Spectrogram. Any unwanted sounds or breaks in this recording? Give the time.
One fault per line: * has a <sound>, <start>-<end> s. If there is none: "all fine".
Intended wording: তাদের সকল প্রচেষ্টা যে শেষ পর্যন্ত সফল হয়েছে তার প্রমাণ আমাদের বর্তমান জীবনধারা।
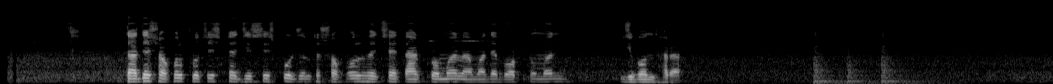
* has a thud, 8.1-9.7 s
